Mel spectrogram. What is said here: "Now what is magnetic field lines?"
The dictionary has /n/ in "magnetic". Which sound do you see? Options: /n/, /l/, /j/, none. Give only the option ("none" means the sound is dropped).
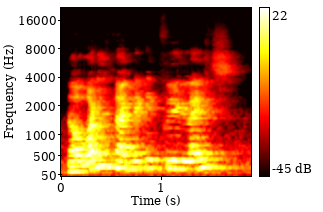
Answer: /n/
